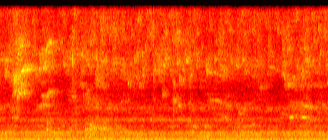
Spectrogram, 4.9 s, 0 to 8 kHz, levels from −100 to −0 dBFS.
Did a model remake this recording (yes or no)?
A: no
